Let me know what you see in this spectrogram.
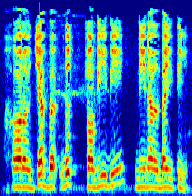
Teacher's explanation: jadi dari kharaja kemudian langsung ke masuk ke ba'nya karena hamzahnya tidak diucapkan. · Term: hamzatil wasli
